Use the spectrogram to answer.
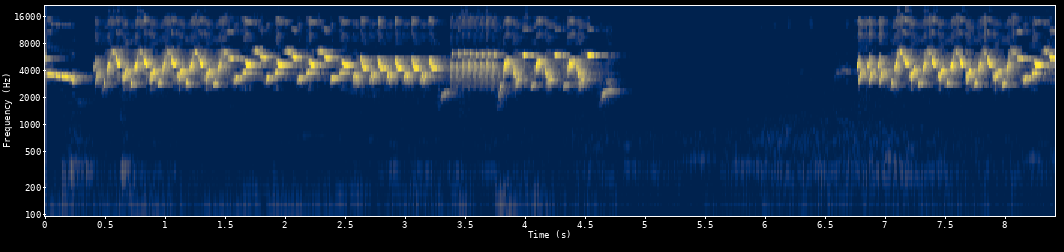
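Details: European goldfinch tutor song for teaching goldfinches and canaries: long runs of rapid, tinkling twittered notes, broken by a short buzzy trill, then a pause of about two seconds before the twittering resumes.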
